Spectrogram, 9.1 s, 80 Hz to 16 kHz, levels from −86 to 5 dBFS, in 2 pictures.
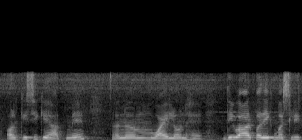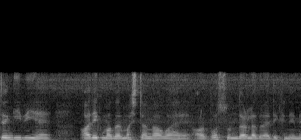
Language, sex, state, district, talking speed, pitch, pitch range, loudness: Hindi, female, Bihar, Madhepura, 185 wpm, 185 Hz, 170-200 Hz, -29 LUFS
